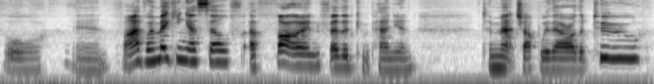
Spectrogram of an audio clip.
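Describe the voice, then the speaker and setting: Woman host, crafting live stream, voice a bit hoarse today, chatty and easygoing with her chat. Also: fairly low pitch, sing-song, a little slow. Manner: chatty, answers viewers' comments as she works. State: rough, hoarse voice. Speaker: crochet streamer. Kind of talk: casual live-stream chat while crocheting.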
